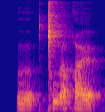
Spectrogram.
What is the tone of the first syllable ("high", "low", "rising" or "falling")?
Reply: low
